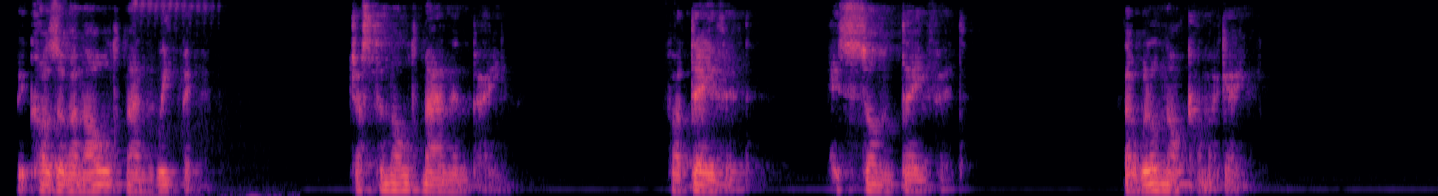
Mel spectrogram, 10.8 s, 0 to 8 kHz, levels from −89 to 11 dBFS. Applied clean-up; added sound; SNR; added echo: neural mask model DeepFilterNet 3.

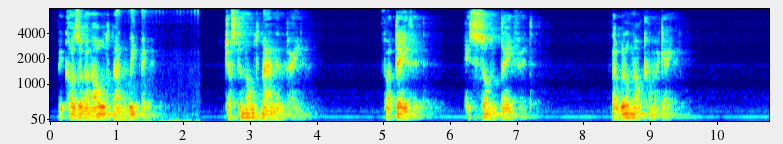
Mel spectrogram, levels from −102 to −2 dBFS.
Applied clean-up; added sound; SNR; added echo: neural separator model SepFormer DNS4.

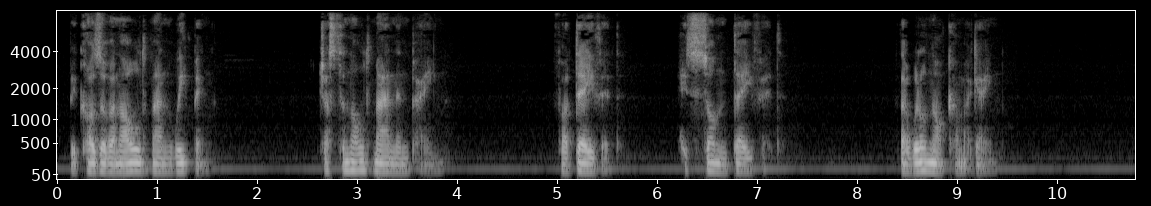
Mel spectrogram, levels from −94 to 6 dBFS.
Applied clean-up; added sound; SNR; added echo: none; none; none; none.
